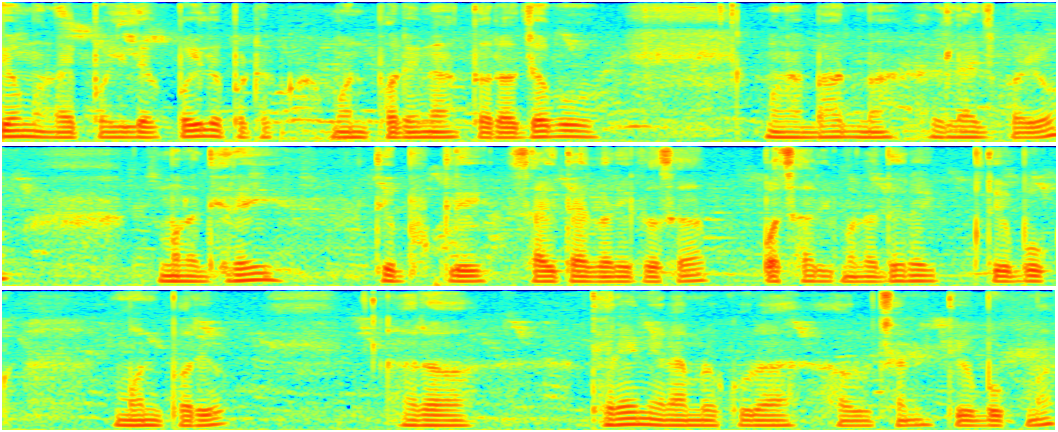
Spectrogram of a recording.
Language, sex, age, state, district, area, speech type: Nepali, male, 30-45, West Bengal, Jalpaiguri, rural, spontaneous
